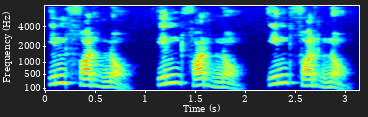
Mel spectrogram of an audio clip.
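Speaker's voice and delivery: "inferno" in three distinct beats, falling at the end; three separate syllables. Shown as a demonstration. Teacher demonstrating three syllables, "inferno" broken into in-fer-no. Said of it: "there are three syllables".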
